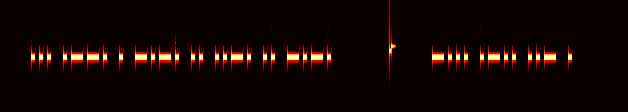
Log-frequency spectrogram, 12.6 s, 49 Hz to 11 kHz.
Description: Morse code, heard as a keyed tone, about 15 wpm, 700 Hz. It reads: SPECIFIC BLUE
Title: Sentences from Top 1000 Words - Review Part 3 - New Word Drill - 15wpm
